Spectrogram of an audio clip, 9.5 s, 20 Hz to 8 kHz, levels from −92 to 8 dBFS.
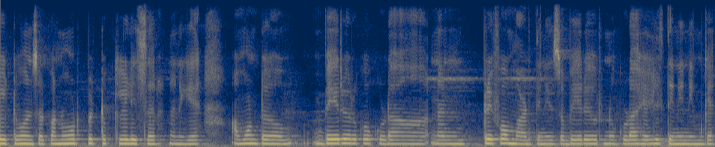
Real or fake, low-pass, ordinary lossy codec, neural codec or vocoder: real; none; none; none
